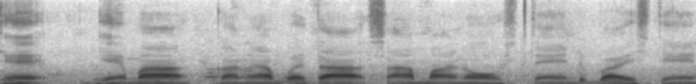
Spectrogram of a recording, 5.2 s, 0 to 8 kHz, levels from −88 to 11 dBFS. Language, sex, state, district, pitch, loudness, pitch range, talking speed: Gujarati, male, Gujarat, Gandhinagar, 130 Hz, -17 LUFS, 130-135 Hz, 90 wpm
